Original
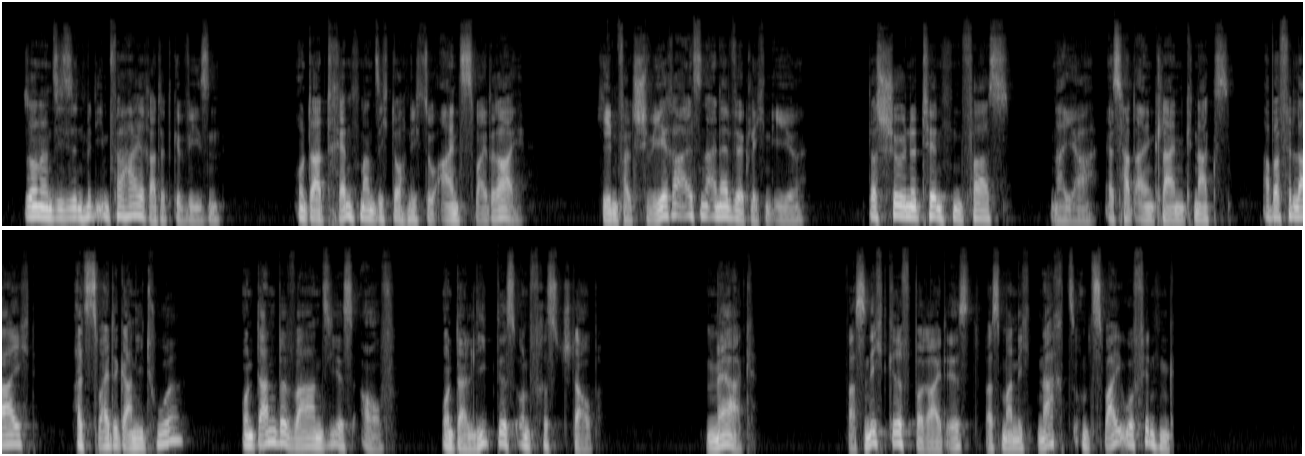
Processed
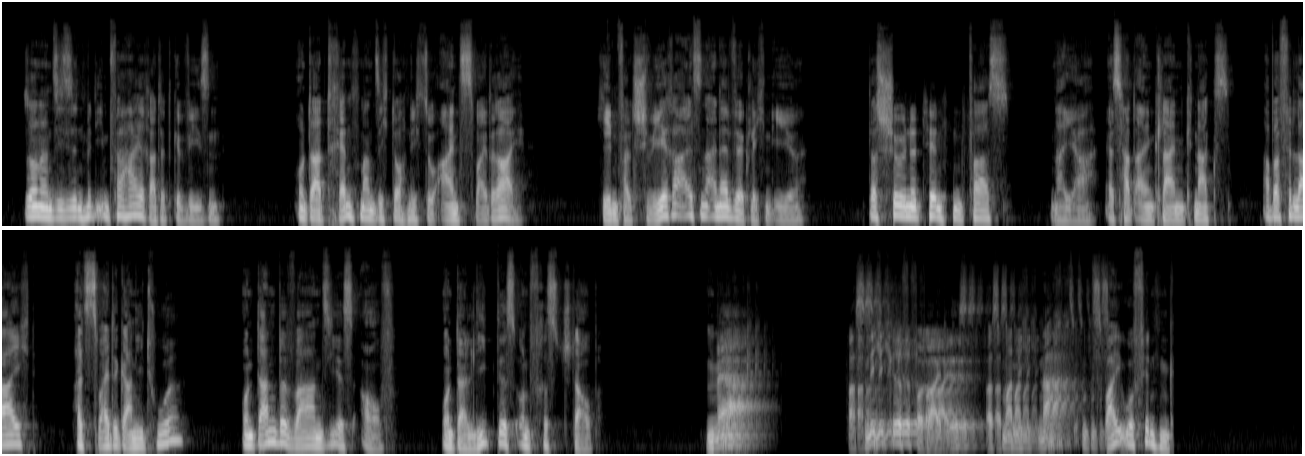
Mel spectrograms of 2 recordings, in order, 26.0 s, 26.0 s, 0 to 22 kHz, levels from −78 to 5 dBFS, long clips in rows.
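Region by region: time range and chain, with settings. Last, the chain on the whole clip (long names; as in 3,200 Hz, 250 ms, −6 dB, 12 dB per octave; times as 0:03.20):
0:08.91–0:09.68: one scale factor per block 7 bits + low-pass filter 3,600 Hz 24 dB per octave + noise gate −33 dBFS, range −12 dB
0:20.12–0:24.07: bass and treble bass −14 dB, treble −13 dB + repeating echo 84 ms, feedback 40%, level −3.5 dB
whole clip: no processing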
